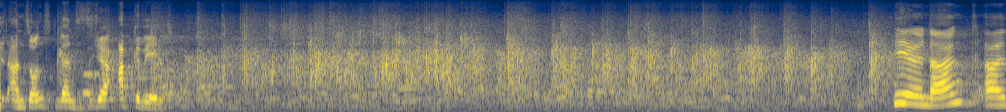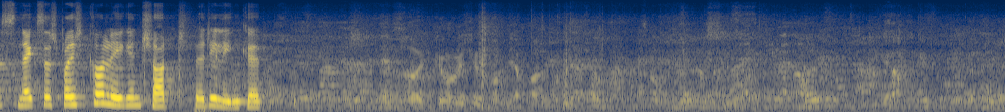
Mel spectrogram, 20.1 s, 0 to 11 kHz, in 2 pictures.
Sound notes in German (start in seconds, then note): 0.5 Beifall bei der FDP und der SPD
